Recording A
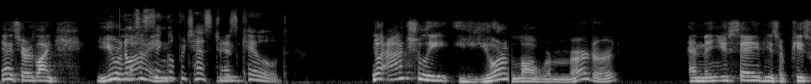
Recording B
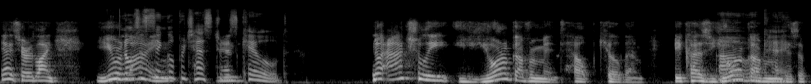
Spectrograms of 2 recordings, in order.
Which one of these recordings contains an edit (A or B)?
A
